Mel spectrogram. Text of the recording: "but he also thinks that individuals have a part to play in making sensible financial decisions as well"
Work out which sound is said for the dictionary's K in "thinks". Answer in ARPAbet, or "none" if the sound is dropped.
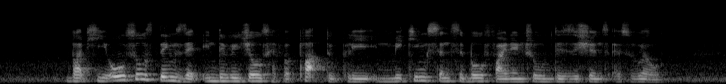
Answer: K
